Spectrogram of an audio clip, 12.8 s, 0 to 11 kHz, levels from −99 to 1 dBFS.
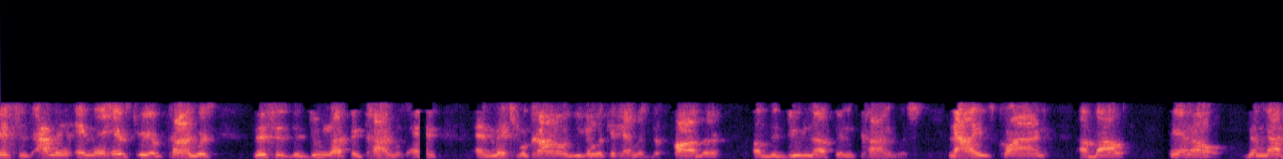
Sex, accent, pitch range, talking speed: male, American, 115-160 Hz, 180 wpm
